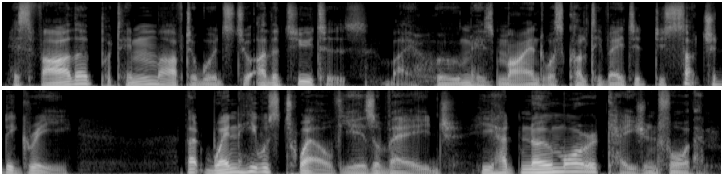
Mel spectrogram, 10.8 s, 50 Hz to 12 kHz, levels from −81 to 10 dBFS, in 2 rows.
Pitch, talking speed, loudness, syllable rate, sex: 100 Hz, 185 wpm, -21 LUFS, 4.8 syllables/s, male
